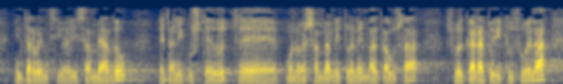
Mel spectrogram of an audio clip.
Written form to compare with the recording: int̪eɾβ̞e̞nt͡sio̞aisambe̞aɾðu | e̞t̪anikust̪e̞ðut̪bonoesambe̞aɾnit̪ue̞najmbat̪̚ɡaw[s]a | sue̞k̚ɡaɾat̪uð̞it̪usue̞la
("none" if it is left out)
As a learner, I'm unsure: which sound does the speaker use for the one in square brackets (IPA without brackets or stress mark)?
s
